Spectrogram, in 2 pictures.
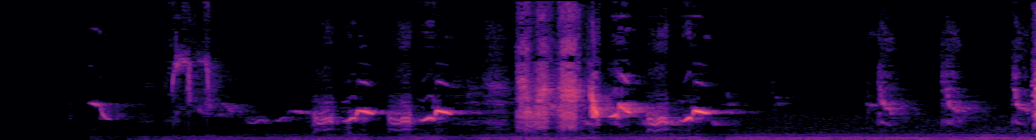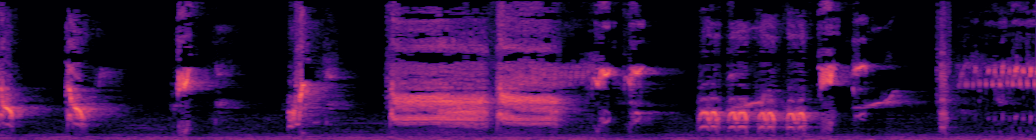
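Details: Yellow-headed greater green leafbird singing vigorously with spread wings; varied high chirps, slurred whistles and harsh buzzy bursts in quick, irregular sequence, with a broad rasping phrase near the middle and end.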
